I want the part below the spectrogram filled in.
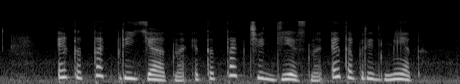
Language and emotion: Russian, positive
